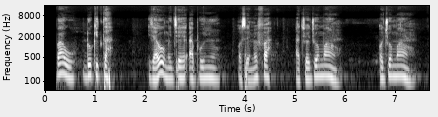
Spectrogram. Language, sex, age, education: Yoruba, male, 15-29, tertiary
